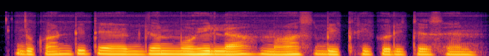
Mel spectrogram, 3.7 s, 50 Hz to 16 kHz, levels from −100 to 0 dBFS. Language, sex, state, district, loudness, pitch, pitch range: Bengali, male, Assam, Hailakandi, -16 LUFS, 150 Hz, 145-155 Hz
